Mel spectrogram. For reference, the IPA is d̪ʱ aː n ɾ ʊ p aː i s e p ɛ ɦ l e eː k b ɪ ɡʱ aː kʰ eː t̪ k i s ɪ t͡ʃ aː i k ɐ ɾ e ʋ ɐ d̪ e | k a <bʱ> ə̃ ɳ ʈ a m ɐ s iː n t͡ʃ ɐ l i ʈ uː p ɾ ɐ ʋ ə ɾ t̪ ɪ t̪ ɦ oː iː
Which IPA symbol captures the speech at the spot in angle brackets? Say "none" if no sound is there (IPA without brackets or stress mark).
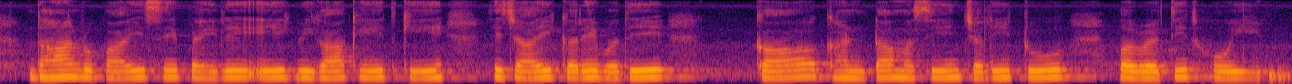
ɡʱ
